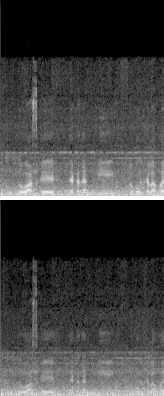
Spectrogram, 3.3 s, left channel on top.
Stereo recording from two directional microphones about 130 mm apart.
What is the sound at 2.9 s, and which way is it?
Speech, 25° left (ahead or behind).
